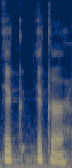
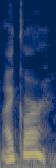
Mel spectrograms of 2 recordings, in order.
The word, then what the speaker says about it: ichor: water, blighted by crimson ichor. Ichor? How do you say that word again? It's a word I've often read but seldom had to say. Ichor. I was right the first time.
